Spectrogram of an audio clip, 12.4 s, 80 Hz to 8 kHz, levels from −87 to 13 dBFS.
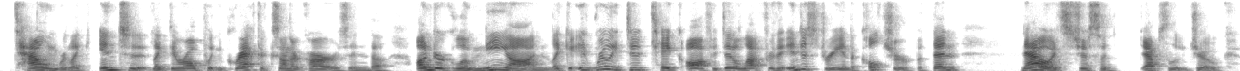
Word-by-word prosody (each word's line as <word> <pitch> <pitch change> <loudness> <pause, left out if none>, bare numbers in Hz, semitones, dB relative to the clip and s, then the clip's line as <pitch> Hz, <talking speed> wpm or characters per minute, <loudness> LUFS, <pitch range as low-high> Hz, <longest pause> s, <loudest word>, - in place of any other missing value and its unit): town 205 -2 +4
were, 165 - -6
like, 150 -2 -6
into, 230 -2 +1
like, 165 -1 -3
they 180 - -4
were 180 +1 -1
all 195 0 0
putting 195 - -9
graphics 210 +2 +1
on 180 - 0
their 165 -2 -3
cars 160 -4 -1
and 145 +1 -10
the 140 0 -6 0.3
under-glow 200 -5 +3
neon, 180 - +2
like 180 +1 -5
it 225 +1 -4
really 305 -2 -1
did 245 +1 -6
take 220 -1 -1
off. 205 - +3
It 170 - -9
did 215 -1 0
a - - -1
lot 195 +2 0
for 195 - -8
the 175 - -5
industry 245 - -3
and 165 - -5
the 155 - -10
culture, 230 - -7
but 150 -1 -18
then 215 0 +2 0.6
now 220 +1 +9
it's 165 -2 -3
just 180 -2 -4
an 155 -3 -10 0.2
absolute 175 -1 -1
joke. - - -9
185 Hz, 200 wpm, -23 LUFS, 165-220 Hz, 0.6 s, now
